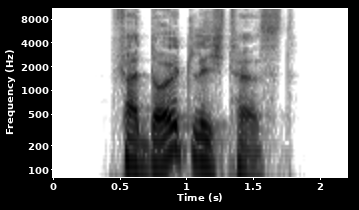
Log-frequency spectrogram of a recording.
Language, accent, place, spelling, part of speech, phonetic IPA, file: German, Germany, Berlin, verdeutlichtest, verb, [fɛɐ̯ˈdɔɪ̯tlɪçtəst], De-verdeutlichtest.ogg
- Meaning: inflection of verdeutlichen: 1. second-person singular preterite 2. second-person singular subjunctive II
